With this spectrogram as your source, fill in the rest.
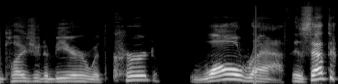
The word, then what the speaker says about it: Kurt Walrath: It's an honor and a pleasure to be here with Kurt Walrath. Is that the correct way to pronounce it, Kurt?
